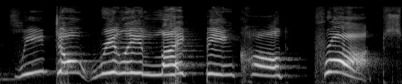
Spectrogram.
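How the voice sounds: An extremely high, put-on character voice delivers its lines at a very slow pace.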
